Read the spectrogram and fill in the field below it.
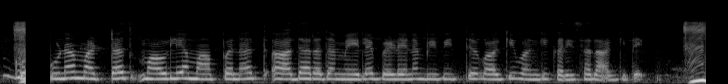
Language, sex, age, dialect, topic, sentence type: Kannada, female, 18-24, Mysore Kannada, agriculture, statement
